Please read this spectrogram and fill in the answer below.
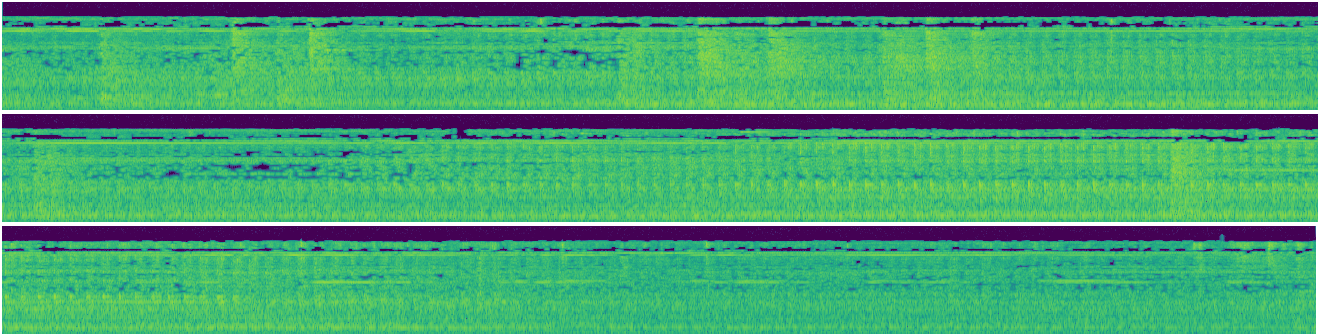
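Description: Lab-scale twin-screw food extruder running: a steady machine hum from its electric drive motors, with a few sharp clicks and knocks, and slightly quieter over the last few seconds.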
